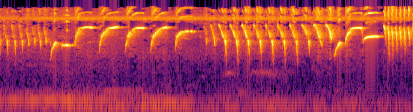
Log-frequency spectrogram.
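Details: Singing canary performing a long master song for young birds: a series of upward-curving whistles, a fast rattling burst of sharp notes, then more rising whistles and a buzzy ending, with low hum beneath.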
